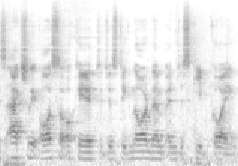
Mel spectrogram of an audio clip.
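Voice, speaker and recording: A man keeps to a moderate pace, with noticeable background noise in the recording. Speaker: gaming video creator. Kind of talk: game guide voice-over. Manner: mumbling.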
